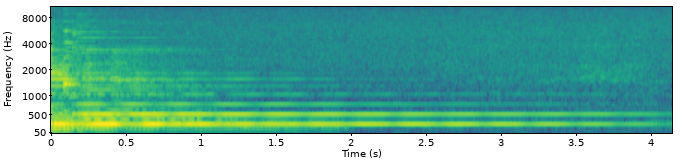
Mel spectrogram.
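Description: Acoustic guitar's final chord, struck once and left to ring out, fading slowly to the end of the song.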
